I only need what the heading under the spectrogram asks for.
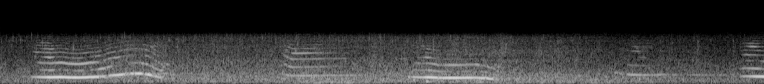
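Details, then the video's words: Whale song of long tonal moans and wails, some rising then falling, others gently sliding down, rich in overtones and coming in phrases several seconds apart over a soft watery hiss. "Song of the Whales"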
